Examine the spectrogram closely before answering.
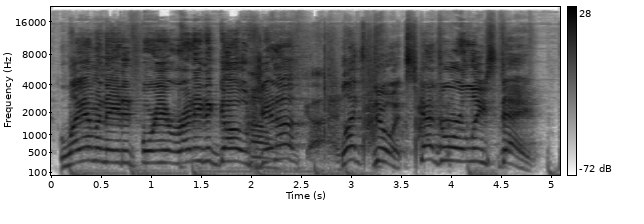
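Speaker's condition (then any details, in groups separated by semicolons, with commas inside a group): No condition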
